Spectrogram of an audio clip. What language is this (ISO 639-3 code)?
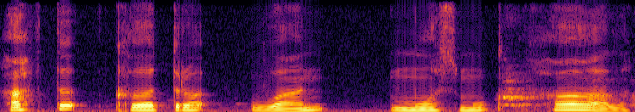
kas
